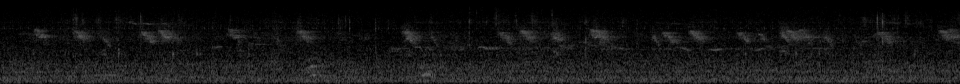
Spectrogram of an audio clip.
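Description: Outdoor ambience: a faint, steady haze of noise with short, high chirps repeating irregularly, about two or three a second.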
